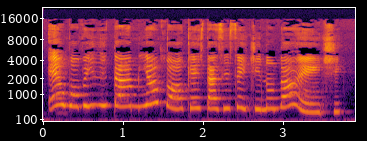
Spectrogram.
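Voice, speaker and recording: A woman voicing a sweet little girl in a children's storybook reading, squeaky and innocent. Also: unhurried.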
